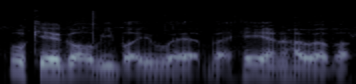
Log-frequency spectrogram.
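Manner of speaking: usual speaking voice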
